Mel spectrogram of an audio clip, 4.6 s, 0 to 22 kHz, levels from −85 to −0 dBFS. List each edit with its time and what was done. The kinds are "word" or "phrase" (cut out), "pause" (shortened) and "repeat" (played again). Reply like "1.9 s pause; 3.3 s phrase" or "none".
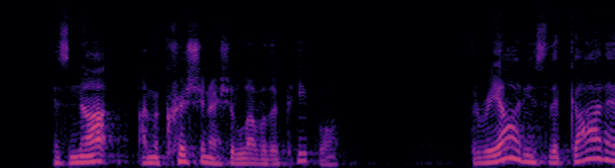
none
